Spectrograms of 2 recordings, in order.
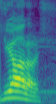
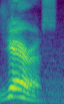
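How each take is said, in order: First: The name is said with a Czech pronunciation. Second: The name is said with an English pronunciation. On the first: This is how the family's home country says the name. "in my grandparents' native country, which is Czechoslovakia, it was" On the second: This is how people here say the name. "How do people pronounce your name?"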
